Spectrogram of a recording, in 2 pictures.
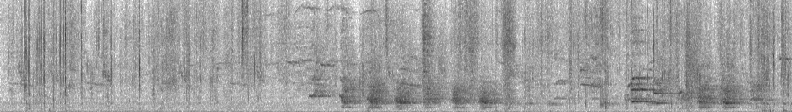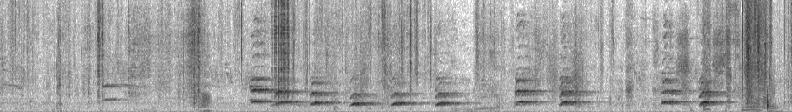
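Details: Patterdale Terrier puppies at evening rat work in their pen, including Cricket, a little black female younger than her littermates; scattered barks build into a fast run of high, sharp yips repeated roughly every second, with a low background hum.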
